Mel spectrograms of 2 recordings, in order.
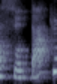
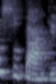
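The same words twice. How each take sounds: First: "sotaque" with a clear o in the first syllable; closed-o sotaque. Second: "sotaque" with the first o turned into u, su-TA-que; raised-vowel sotaque. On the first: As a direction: say "sotaque" as so-TA-que. ("sotaque" com o bem pronunciado) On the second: ("sotaque" com som de u, sutaque) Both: Shown as a demonstration. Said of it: "Você fala sotaque ou sotaque?".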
